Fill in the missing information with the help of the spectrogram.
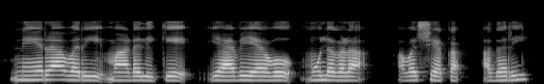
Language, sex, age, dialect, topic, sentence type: Kannada, female, 18-24, Central, agriculture, question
